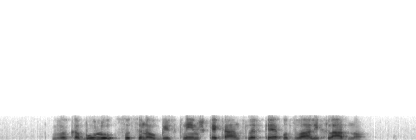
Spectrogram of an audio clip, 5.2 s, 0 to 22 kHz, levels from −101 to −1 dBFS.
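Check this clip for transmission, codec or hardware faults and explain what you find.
One codec fault is present. G.729 codec damage runs throughout. The codec rebuilds speech from a vocal tract model and a few pulses per frame, which fits 8 kbit/s. The audio sounds rough and synthetic. The band runs from 250 Hz to 3.4 kHz, and nothing passes above 3.8 kHz.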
